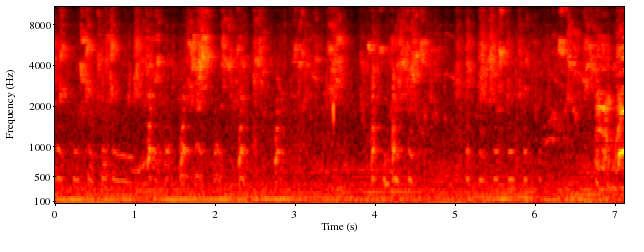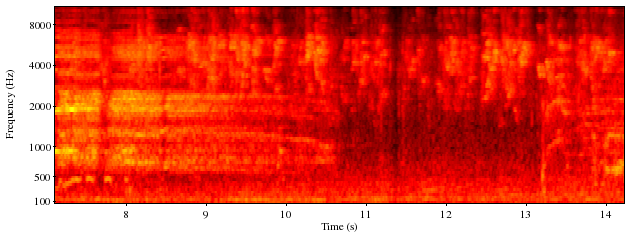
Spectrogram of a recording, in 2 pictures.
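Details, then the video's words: Kokok balenggek chicken crowing midway: a loud harmonic crow lasting about three seconds, with scattered high chirps and clucks before and after and steady background noise. "Ayam kukuak balenggek"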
